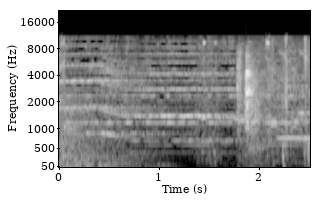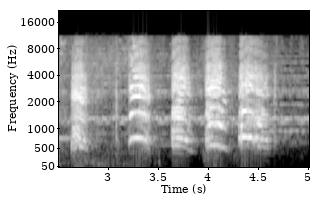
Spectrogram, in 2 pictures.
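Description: A caged bird in The Witcher 3 gives a run of loud, honking goose-like calls, about five in steady succession after a few quieter scrapes and clicks, heard alone.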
